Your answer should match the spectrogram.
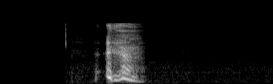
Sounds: Cough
